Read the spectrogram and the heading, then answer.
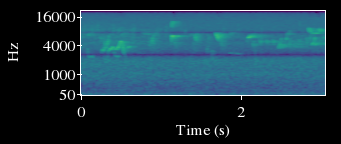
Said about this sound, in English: Catbird.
